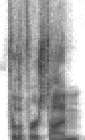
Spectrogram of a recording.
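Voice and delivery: usual speaking voice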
